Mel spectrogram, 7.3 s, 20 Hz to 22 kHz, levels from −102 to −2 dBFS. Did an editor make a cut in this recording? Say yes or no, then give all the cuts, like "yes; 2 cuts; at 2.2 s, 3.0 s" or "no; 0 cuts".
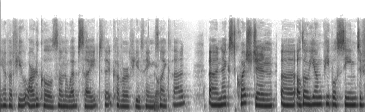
no; 0 cuts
